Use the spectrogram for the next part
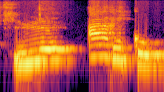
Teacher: On ne dit pas l'haricot, on dit le haricot parce que la consonne H devant ce mot est aspirée. Donc elle est bien présente dans la prononciation de ce mot.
